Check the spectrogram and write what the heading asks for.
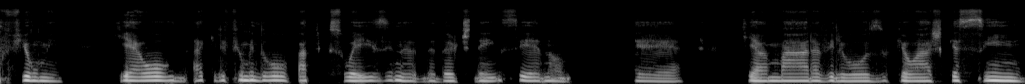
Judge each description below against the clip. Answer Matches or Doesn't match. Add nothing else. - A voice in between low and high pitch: Matches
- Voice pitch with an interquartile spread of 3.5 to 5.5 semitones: Doesn't match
